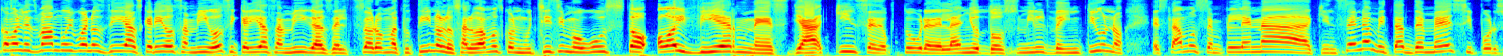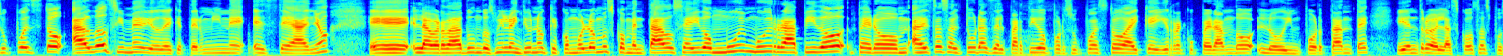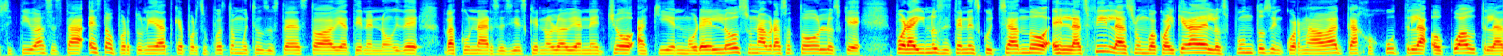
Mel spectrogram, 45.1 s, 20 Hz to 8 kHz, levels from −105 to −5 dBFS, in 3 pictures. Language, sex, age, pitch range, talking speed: Spanish, female, 30-49, 190-245 Hz, 175 wpm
